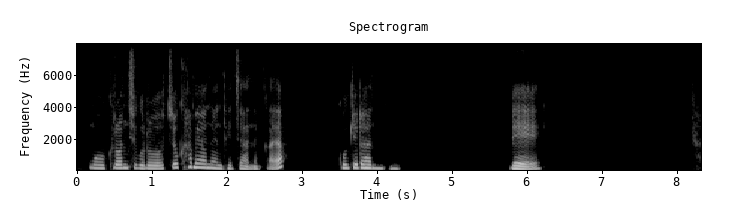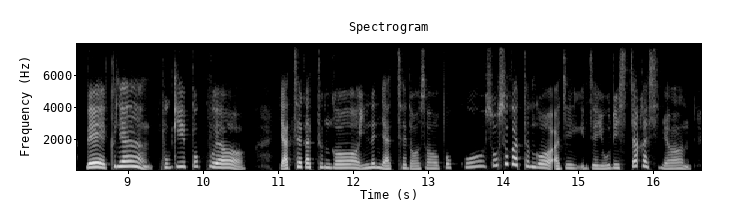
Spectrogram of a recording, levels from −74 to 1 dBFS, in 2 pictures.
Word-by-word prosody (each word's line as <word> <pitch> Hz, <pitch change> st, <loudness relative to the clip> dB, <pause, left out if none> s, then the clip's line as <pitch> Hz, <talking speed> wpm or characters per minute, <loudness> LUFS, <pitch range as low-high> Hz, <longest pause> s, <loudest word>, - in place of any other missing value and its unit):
뭐 200 Hz, -4 st, -7 dB
그런 205 Hz, +2 st, -5 dB
식으로 180 Hz, -4 st, -5 dB
쭉 230 Hz, +6 st, -8 dB
하면 225 Hz, -7 st, -3 dB
되지 170 Hz, 0 st, -10 dB
않을까요? 155 Hz, -, -5 dB, 0.7 s
고기를 210 Hz, 0 st, -3 dB
한 195 Hz, -3 st, -3 dB
음. 165 Hz, -1 st, -12 dB, 1.4 s
네. 160 Hz, -2 st, 0 dB, 2.2 s
네. 245 Hz, 0 st, +10 dB
그냥 300 Hz, -, +5 dB
고기 245 Hz, +5 st, -1 dB
볶고요. 250 Hz, -, +1 dB, 0.4 s
야채 190 Hz, +11 st, +4 dB
같은 250 Hz, -2 st, 0 dB
거, 215 Hz, -1 st, +2 dB
있는 220 Hz, +5 st, 0 dB
야채 170 Hz, +4 st, -2 dB
넣어서 180 Hz, +1 st, -6 dB
볶고 255 Hz, +7 st, -6 dB
소스 370 Hz, +9 st, -2 dB
같은 395 Hz, -10 st, +1 dB
거 225 Hz, -5 st, +3 dB
아직 190 Hz, +5 st, -3 dB
인제 180 Hz, 0 st, -4 dB
요리 190 Hz, +5 st, -3 dB
시작하시면 195 Hz, -, -3 dB
215 Hz, 215 characters per minute, -23 LUFS, 180-255 Hz, 2.2 s, 네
